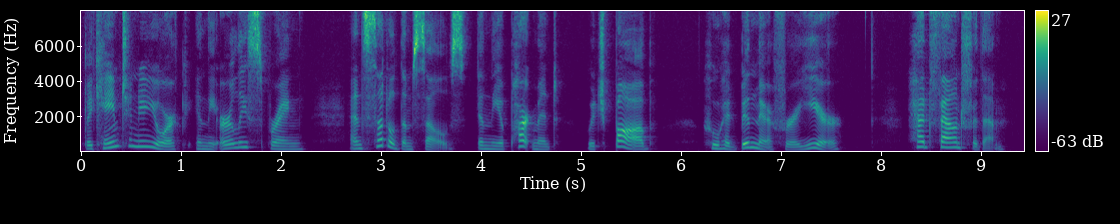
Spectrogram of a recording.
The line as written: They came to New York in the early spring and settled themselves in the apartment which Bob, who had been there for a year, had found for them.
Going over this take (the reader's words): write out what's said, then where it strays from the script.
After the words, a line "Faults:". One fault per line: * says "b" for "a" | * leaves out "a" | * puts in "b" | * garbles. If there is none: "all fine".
They came to New York in the early spring and settled themselves in the apartment which Bob, who had been there for a year, had found for them.
Faults:
all fine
